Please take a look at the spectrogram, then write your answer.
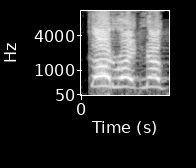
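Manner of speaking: shouted, high-pitched prayer; loud revival-style prayer cry; fervent pastor. Retold or imitated. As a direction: imitate a preacher calling down heaven. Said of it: "He sounded like".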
